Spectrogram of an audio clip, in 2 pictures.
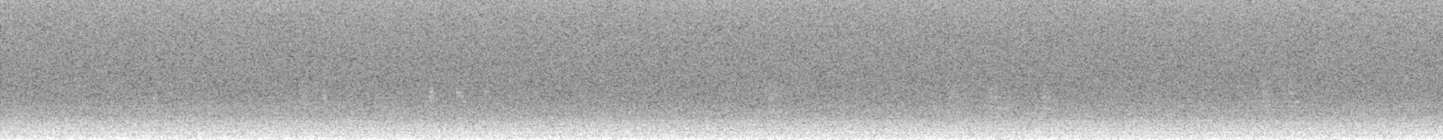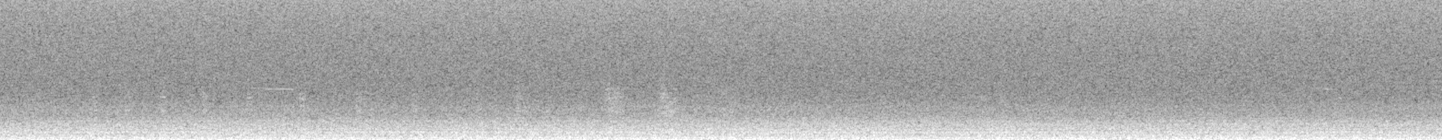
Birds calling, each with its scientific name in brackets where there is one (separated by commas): White-crowned Sparrow (Zonotrichia leucophrys), Gray-crowned Rosy-Finch (Leucosticte tephrocotis), Clark's Nutcracker (Nucifraga columbiana)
